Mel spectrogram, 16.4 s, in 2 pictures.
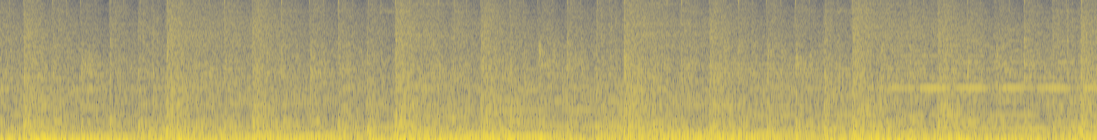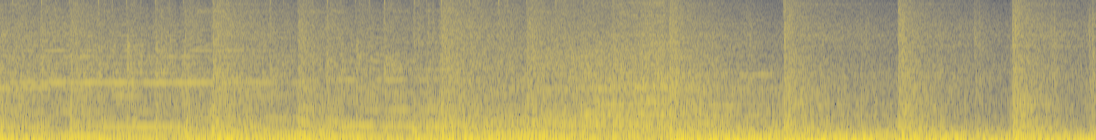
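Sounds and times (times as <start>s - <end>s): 
percussion: 0.0s - 16.4s.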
